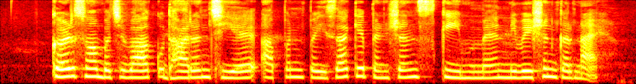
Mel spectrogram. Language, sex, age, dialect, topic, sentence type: Maithili, female, 18-24, Eastern / Thethi, banking, statement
